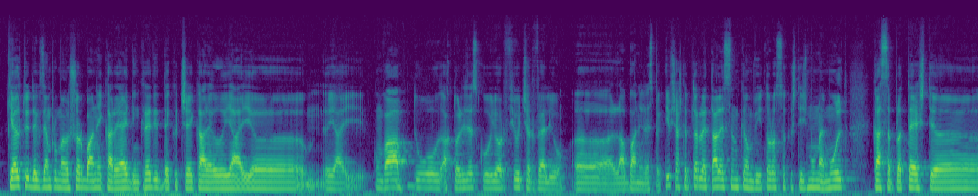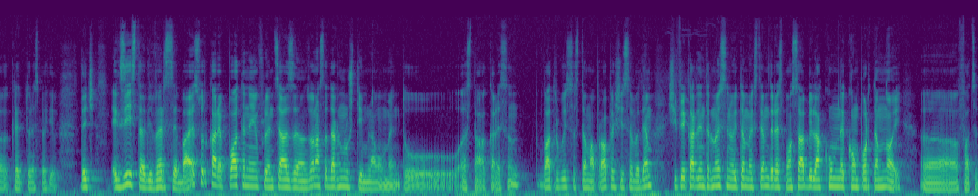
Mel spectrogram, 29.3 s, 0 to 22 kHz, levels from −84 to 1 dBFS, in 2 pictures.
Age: 20-39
